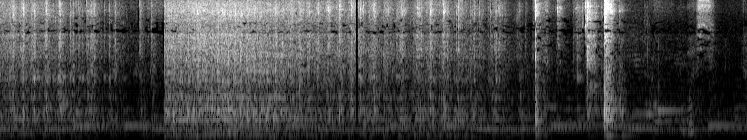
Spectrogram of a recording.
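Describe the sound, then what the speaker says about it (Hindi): A sewing machine stitches the top seam of a frilled bell sleeve with a steady whirring run of several seconds. Light metallic clinks and taps of fabric handling follow, and someone speaks over the start. "हमने ये ऊपर की सिलाई लगा ली है"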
